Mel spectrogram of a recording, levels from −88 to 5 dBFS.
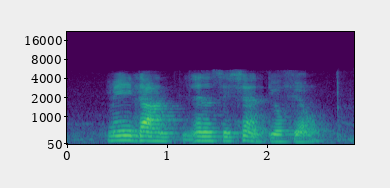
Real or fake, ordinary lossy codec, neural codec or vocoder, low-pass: real; AAC, 24 kbps; none; 5.4 kHz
